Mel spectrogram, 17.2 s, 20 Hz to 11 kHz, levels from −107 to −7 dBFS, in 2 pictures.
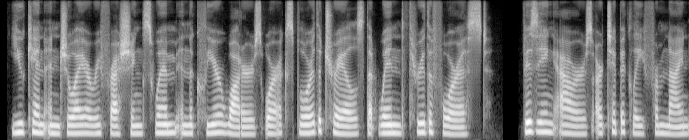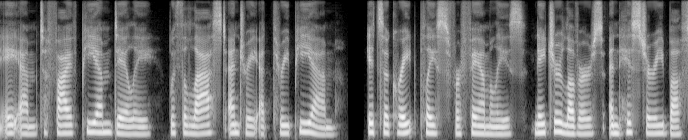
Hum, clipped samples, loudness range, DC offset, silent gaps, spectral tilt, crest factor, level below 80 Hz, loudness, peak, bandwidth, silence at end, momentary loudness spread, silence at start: none; under 0.1%; 3 LU; under 0.1%; 6.27-6.47 s, 12.95-13.15 s; -4 dB/octave; 18 dB; -68 dBFS; -18 LUFS; 0 dBFS; 11 kHz; 0 s; 7 LU; 0.15 s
